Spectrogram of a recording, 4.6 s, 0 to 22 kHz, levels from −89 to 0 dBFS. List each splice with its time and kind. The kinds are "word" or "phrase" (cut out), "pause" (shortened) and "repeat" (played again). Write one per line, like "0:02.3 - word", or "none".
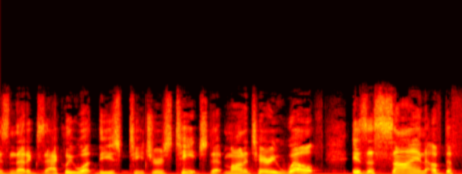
0:01.2 - word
